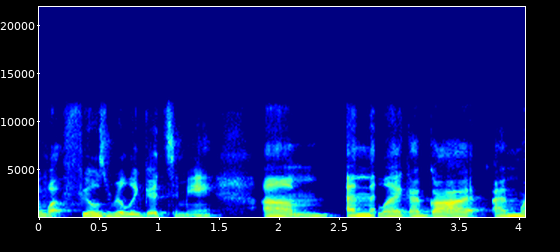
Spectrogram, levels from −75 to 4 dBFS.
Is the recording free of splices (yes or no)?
no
